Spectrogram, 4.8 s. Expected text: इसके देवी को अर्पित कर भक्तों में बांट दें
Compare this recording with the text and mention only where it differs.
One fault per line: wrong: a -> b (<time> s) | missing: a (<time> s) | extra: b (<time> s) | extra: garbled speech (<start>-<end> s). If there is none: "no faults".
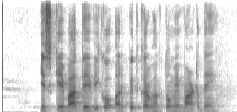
extra: बाद (1.3 s)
